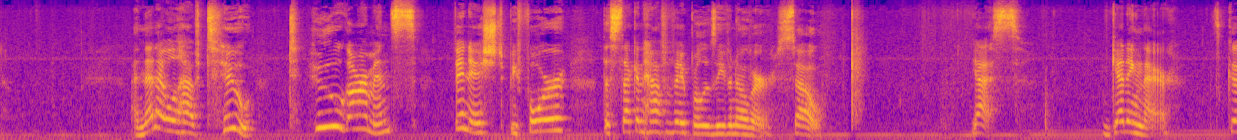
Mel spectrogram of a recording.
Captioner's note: claps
